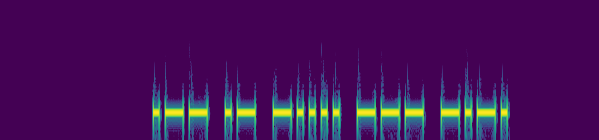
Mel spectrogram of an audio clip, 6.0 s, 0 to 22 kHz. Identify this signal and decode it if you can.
Morse code, heard as a keyed tone, about 20 wpm, 700 Hz. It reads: WA6OC
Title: Speed Racing - USA 2x2 Call Signs 17wpm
